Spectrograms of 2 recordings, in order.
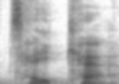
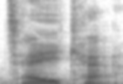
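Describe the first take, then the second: Both takes have the same delivery.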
